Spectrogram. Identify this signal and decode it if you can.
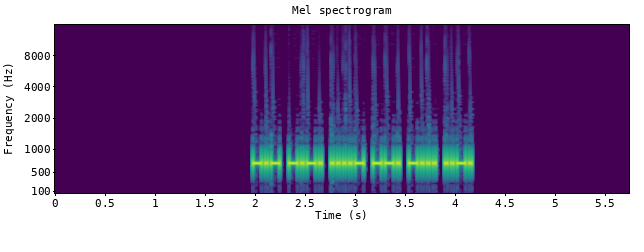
Morse code, heard as a keyed tone, about 40 wpm, 700 Hz. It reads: KC4GBF
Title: USA Call Signs - 6 Characters - Repeated 3x - 40wpm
